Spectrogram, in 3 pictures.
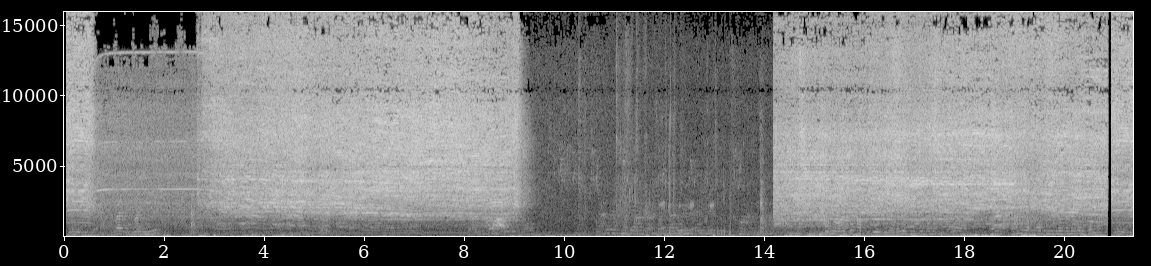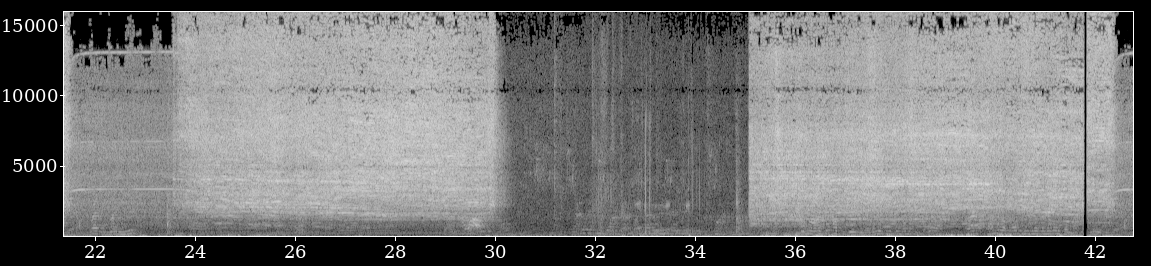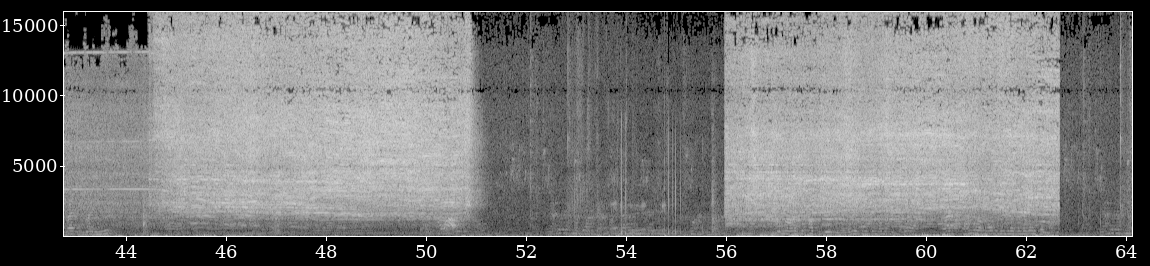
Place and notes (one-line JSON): {"title": "Eichenstraße, Elsdorf, Deutschland - Werkstattgeräusche", "date": "2019-07-20 13:00:00", "description": "Werkstattgeräusche. Eine Flex in Verwendung in der Werkstatt des Lüttenshoff", "latitude": "53.27", "longitude": "9.40", "altitude": "35", "timezone": "Europe/Berlin"}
